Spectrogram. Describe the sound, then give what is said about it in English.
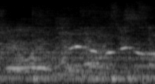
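A thin, breathy whistle made by sucking air inward, its pitch wobbling and breaking into a few short, uneven tones against faint background murmur. “Yeah, if I suck in, I can kind of, but I can't control the pitch.”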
